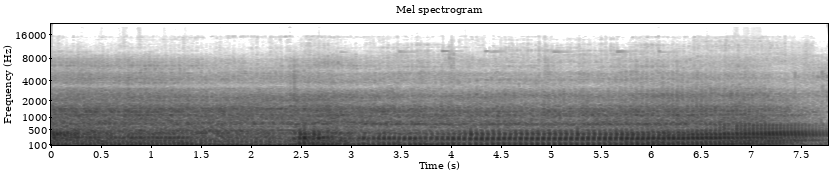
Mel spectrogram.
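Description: Motorcycle ridden along a canyon road, with a close, steady engine drone and a rhythmic pulsing throb that lifts slightly in pitch toward the end, carrying on without pause.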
